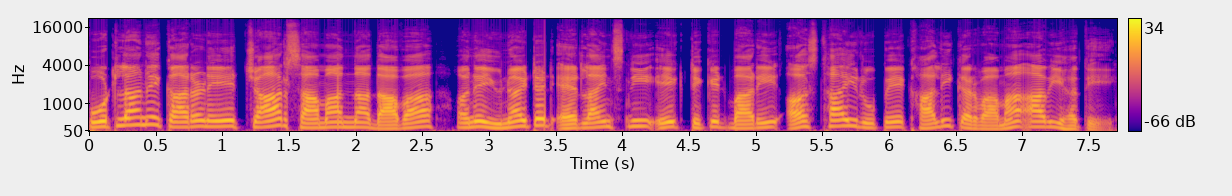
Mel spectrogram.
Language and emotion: Gujarati, neutral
